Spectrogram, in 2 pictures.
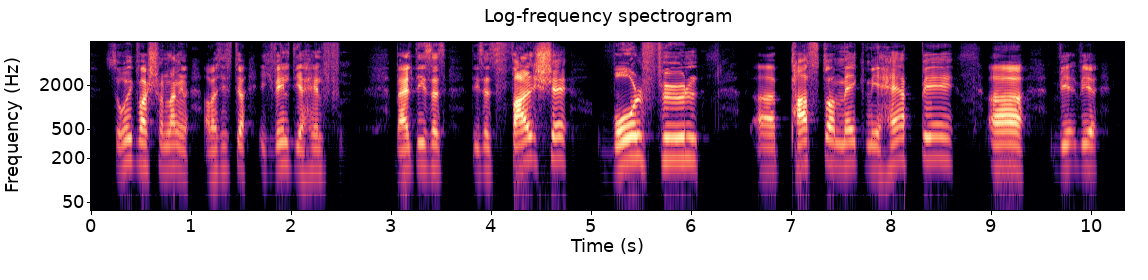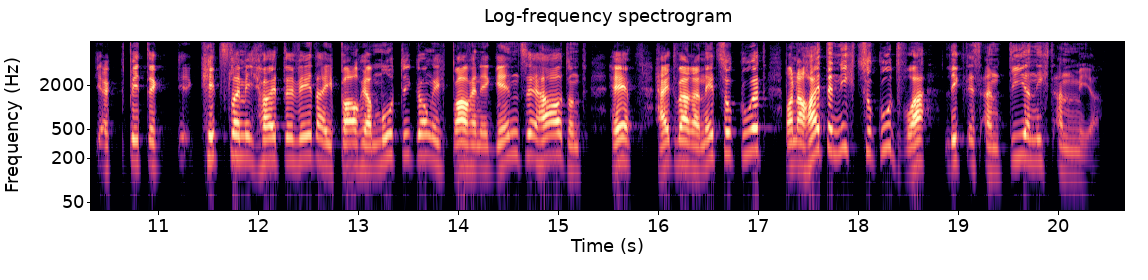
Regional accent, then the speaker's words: Austria; ich bin da am Land aufgewachsen

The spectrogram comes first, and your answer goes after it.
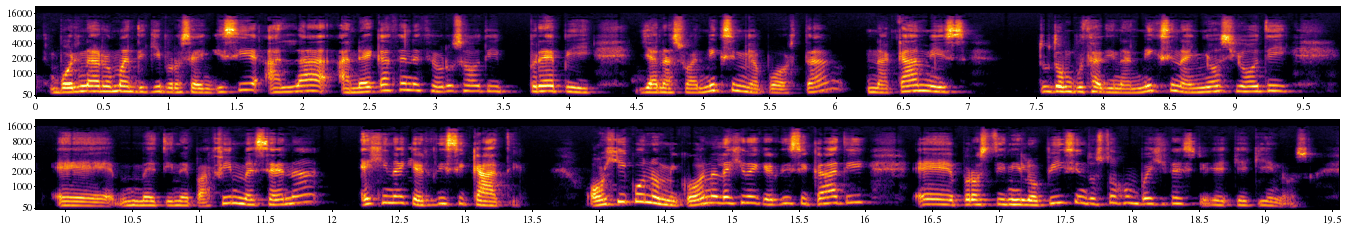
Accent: Cyprus

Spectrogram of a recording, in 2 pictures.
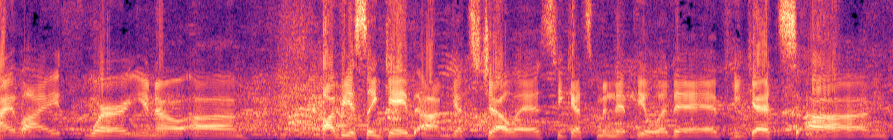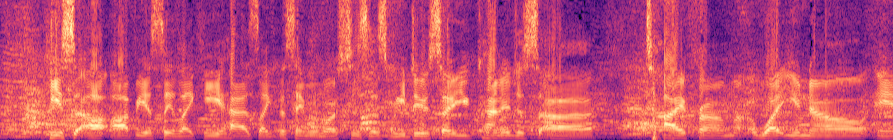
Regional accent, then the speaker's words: Brea, California, United States; I'm from Brea, California, for as long as I can remember, since I was 5 years old

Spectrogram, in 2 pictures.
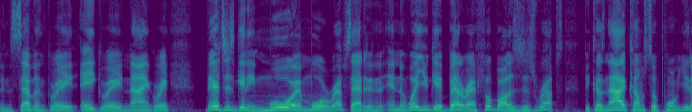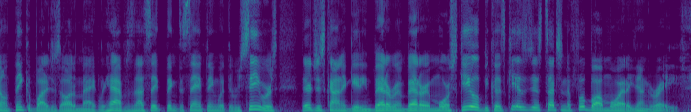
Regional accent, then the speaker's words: New Orleans, Louisiana, United States; I'm from New Orleans

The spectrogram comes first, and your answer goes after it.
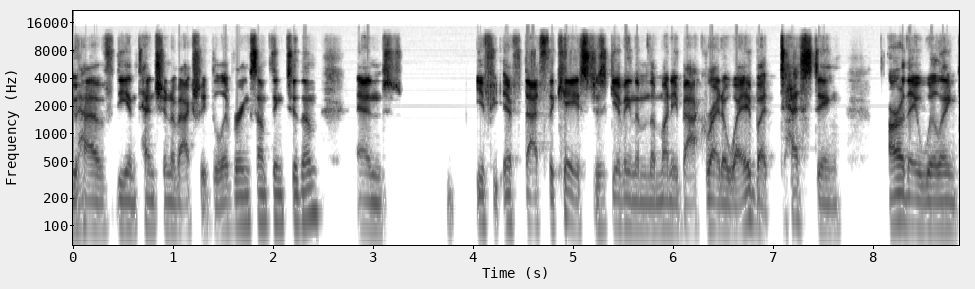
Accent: Canada; me being Canadian

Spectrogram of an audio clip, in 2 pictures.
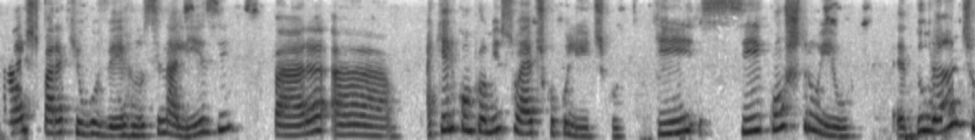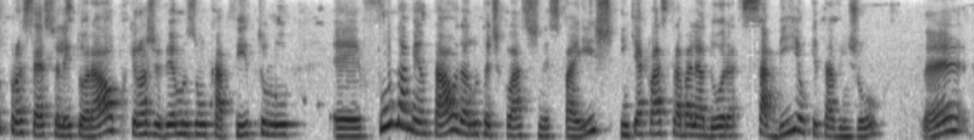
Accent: Rio de Janeiro, Brazil; also born or lived in Minas Gerais; now in Juiz de Fora, Brazil; eu sou cria de Realengo

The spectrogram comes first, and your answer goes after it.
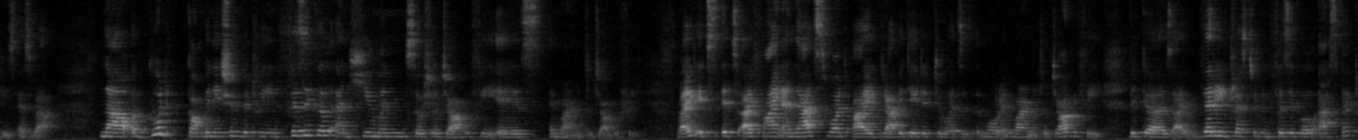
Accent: India; growing up in India

